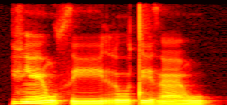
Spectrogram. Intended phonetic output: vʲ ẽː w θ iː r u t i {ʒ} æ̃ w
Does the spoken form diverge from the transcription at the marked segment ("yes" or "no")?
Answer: yes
